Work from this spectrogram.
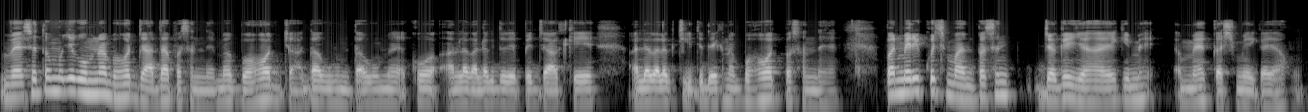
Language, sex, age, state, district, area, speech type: Hindi, male, 18-30, Madhya Pradesh, Betul, urban, spontaneous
